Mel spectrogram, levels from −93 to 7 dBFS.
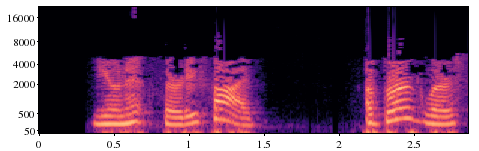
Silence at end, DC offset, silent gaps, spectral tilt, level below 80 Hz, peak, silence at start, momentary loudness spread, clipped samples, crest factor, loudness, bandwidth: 0.05 s; under 0.1%; 1.96-2.00 s; -7 dB/octave; -36 dBFS; 0 dBFS; 0.35 s; 9 LU; under 0.1%; 14 dB; -13 LUFS; 8 kHz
